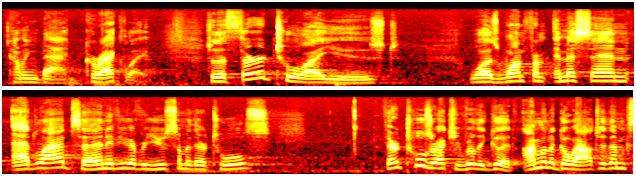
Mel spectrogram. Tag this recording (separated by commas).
Speech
